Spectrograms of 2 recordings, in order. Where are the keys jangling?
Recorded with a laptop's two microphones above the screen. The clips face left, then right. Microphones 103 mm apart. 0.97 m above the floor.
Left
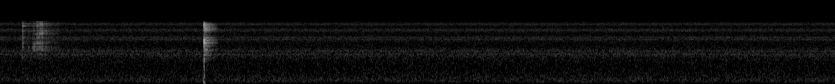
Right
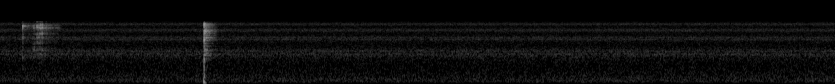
25° right (ahead or behind).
